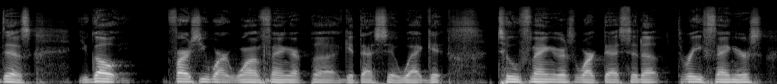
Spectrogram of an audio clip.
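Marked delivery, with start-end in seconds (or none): none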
